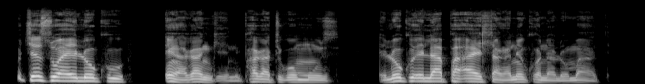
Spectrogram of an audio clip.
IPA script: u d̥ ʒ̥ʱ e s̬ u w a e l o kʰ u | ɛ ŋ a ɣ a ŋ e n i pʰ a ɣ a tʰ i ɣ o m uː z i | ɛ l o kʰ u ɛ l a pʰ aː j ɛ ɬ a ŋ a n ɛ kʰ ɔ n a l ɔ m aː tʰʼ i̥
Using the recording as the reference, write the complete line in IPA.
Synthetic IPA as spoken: u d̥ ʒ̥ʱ e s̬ u w a ɛ l o kʰ u | ɛ ŋ a ɣ a ŋ e n i pʰ a ɣ a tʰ i ɣ o m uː z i | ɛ l o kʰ u ɛ l a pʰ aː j ɛ ɬ a ŋ a n ɛ kʰ ɔ n a l ɔ m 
